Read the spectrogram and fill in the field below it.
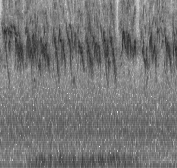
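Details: Sparrows in a tree, a rowdy group in a heated squabble, give a rapid stream of sharp, high chirps that overlap into constant chatter, with faint low rumbling underneath.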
